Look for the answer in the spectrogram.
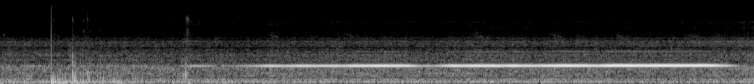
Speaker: because there's gas pressure problem and then we got noise that's what technician told me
